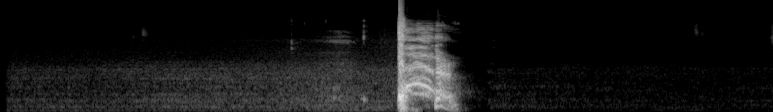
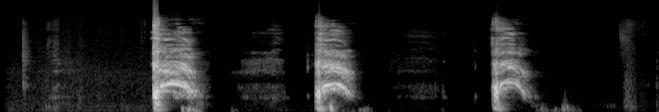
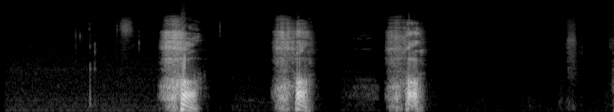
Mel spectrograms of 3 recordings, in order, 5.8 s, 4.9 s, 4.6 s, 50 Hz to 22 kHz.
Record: cough_length: 5.8 s
cough_amplitude: 32768
cough_signal_mean_std_ratio: 0.19
three_cough_length: 4.9 s
three_cough_amplitude: 32768
three_cough_signal_mean_std_ratio: 0.31
exhalation_length: 4.6 s
exhalation_amplitude: 32768
exhalation_signal_mean_std_ratio: 0.24
survey_phase: beta (2021-08-13 to 2022-03-07)
age: 45-64
gender: Male
wearing_mask: 'No'
symptom_none: true
smoker_status: Current smoker (1 to 10 cigarettes per day)
respiratory_condition_asthma: false
respiratory_condition_other: false
recruitment_source: REACT
submission_delay: 1 day
covid_test_result: Negative
covid_test_method: RT-qPCR
influenza_a_test_result: Negative
influenza_b_test_result: Negative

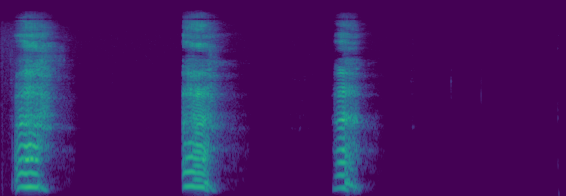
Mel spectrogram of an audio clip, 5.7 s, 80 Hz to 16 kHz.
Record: exhalation_length: 5.7 s
exhalation_amplitude: 14756
exhalation_signal_mean_std_ratio: 0.28
survey_phase: beta (2021-08-13 to 2022-03-07)
age: 65+
gender: Female
wearing_mask: 'No'
symptom_none: true
smoker_status: Never smoked
respiratory_condition_asthma: false
respiratory_condition_other: false
recruitment_source: REACT
submission_delay: 2 days
covid_test_result: Positive
covid_test_method: RT-qPCR
covid_ct_value: 25.4
covid_ct_gene: N gene
influenza_a_test_result: Negative
influenza_b_test_result: Negative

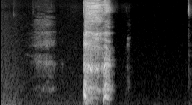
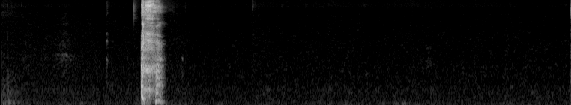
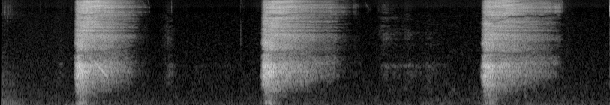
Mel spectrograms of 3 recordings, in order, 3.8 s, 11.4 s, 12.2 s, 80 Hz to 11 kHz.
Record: cough_length: 3.8 s
cough_amplitude: 32768
cough_signal_mean_std_ratio: 0.33
three_cough_length: 11.4 s
three_cough_amplitude: 32768
three_cough_signal_mean_std_ratio: 0.14
exhalation_length: 12.2 s
exhalation_amplitude: 32768
exhalation_signal_mean_std_ratio: 0.4
survey_phase: beta (2021-08-13 to 2022-03-07)
age: 45-64
gender: Female
wearing_mask: 'No'
symptom_cough_any: true
symptom_runny_or_blocked_nose: true
symptom_shortness_of_breath: true
symptom_diarrhoea: true
symptom_fatigue: true
symptom_headache: true
symptom_onset: 5 days
smoker_status: Never smoked
respiratory_condition_asthma: false
respiratory_condition_other: false
recruitment_source: Test and Trace
submission_delay: 2 days
covid_test_result: Positive
covid_test_method: ePCR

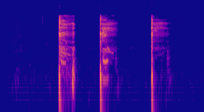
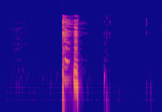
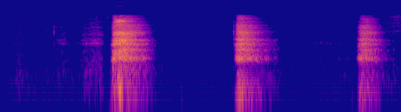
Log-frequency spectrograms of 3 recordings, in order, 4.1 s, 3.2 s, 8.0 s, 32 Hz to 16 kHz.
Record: three_cough_length: 4.1 s
three_cough_amplitude: 12628
three_cough_signal_mean_std_ratio: 0.21
cough_length: 3.2 s
cough_amplitude: 15420
cough_signal_mean_std_ratio: 0.2
exhalation_length: 8.0 s
exhalation_amplitude: 10092
exhalation_signal_mean_std_ratio: 0.3
survey_phase: alpha (2021-03-01 to 2021-08-12)
age: 18-44
gender: Male
wearing_mask: 'No'
symptom_none: true
smoker_status: Never smoked
respiratory_condition_asthma: false
respiratory_condition_other: false
recruitment_source: REACT
submission_delay: 7 days
covid_test_result: Negative
covid_test_method: RT-qPCR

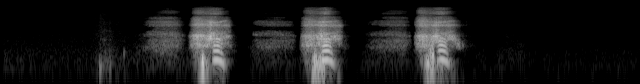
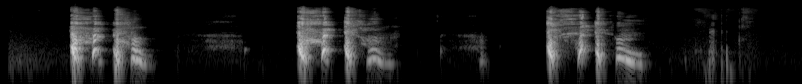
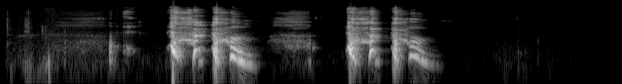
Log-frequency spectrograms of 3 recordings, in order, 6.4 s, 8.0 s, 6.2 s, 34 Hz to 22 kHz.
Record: exhalation_length: 6.4 s
exhalation_amplitude: 27314
exhalation_signal_mean_std_ratio: 0.32
three_cough_length: 8.0 s
three_cough_amplitude: 31206
three_cough_signal_mean_std_ratio: 0.28
cough_length: 6.2 s
cough_amplitude: 32768
cough_signal_mean_std_ratio: 0.29
survey_phase: beta (2021-08-13 to 2022-03-07)
age: 18-44
gender: Female
wearing_mask: 'No'
symptom_none: true
smoker_status: Ex-smoker
respiratory_condition_asthma: false
respiratory_condition_other: false
recruitment_source: REACT
submission_delay: 2 days
covid_test_result: Negative
covid_test_method: RT-qPCR
influenza_a_test_result: Negative
influenza_b_test_result: Negative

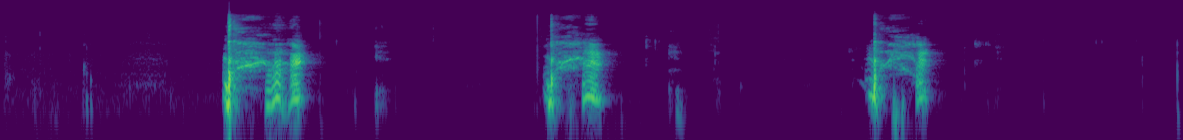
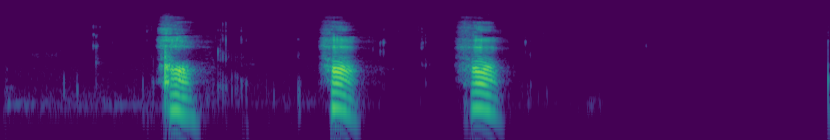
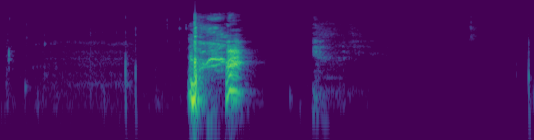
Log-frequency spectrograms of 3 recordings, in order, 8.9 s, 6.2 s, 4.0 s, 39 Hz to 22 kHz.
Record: three_cough_length: 8.9 s
three_cough_amplitude: 32768
three_cough_signal_mean_std_ratio: 0.24
exhalation_length: 6.2 s
exhalation_amplitude: 28598
exhalation_signal_mean_std_ratio: 0.23
cough_length: 4.0 s
cough_amplitude: 32744
cough_signal_mean_std_ratio: 0.22
survey_phase: beta (2021-08-13 to 2022-03-07)
age: 65+
gender: Male
wearing_mask: 'No'
symptom_cough_any: true
symptom_sore_throat: true
symptom_fatigue: true
smoker_status: Ex-smoker
respiratory_condition_asthma: false
respiratory_condition_other: false
recruitment_source: Test and Trace
submission_delay: 1 day
covid_test_result: Positive
covid_test_method: LFT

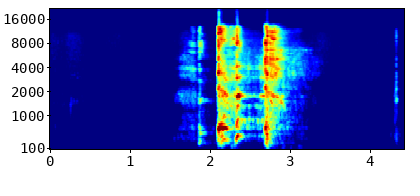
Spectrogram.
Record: cough_length: 4.4 s
cough_amplitude: 32767
cough_signal_mean_std_ratio: 0.25
survey_phase: alpha (2021-03-01 to 2021-08-12)
age: 65+
gender: Female
wearing_mask: 'No'
symptom_none: true
smoker_status: Never smoked
respiratory_condition_asthma: false
respiratory_condition_other: false
recruitment_source: REACT
submission_delay: 3 days
covid_test_result: Negative
covid_test_method: RT-qPCR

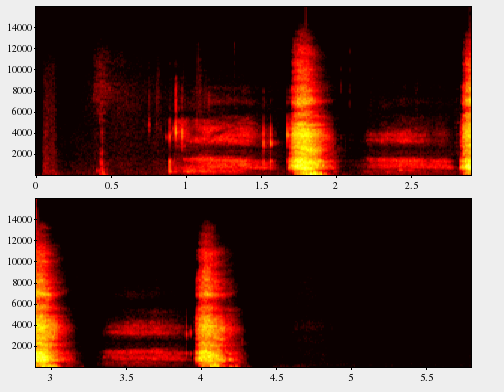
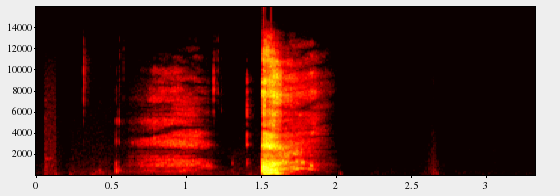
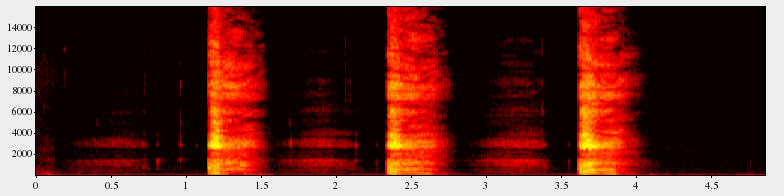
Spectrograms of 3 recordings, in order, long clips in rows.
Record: exhalation_length: 5.8 s
exhalation_amplitude: 32413
exhalation_signal_mean_std_ratio: 0.24
cough_length: 3.3 s
cough_amplitude: 30337
cough_signal_mean_std_ratio: 0.18
three_cough_length: 4.9 s
three_cough_amplitude: 15332
three_cough_signal_mean_std_ratio: 0.28
survey_phase: alpha (2021-03-01 to 2021-08-12)
age: 45-64
gender: Female
wearing_mask: 'No'
symptom_none: true
smoker_status: Ex-smoker
respiratory_condition_asthma: false
respiratory_condition_other: false
recruitment_source: REACT
submission_delay: 1 day
covid_test_result: Negative
covid_test_method: RT-qPCR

